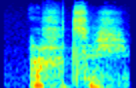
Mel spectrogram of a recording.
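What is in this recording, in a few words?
"achtzig", German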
